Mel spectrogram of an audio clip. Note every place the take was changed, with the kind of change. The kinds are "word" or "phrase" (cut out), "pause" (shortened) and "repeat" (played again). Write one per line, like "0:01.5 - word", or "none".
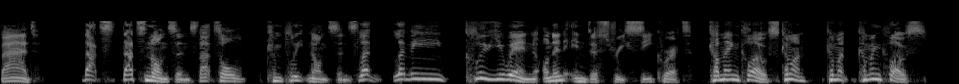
0:07.0 - pause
